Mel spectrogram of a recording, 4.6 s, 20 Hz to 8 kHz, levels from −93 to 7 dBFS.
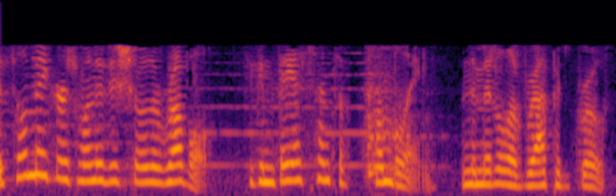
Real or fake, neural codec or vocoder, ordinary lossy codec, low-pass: real; none; AAC, 16 kbps; 7.2 kHz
